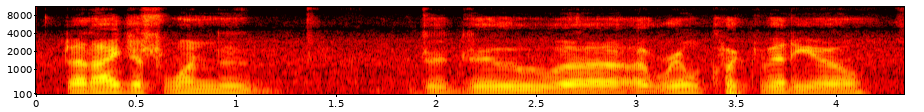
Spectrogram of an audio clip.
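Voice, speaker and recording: A man with an American accent speaks very slowly at a medium pitch, his intonation monotone and flat. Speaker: vlogger. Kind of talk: casual chat.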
